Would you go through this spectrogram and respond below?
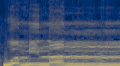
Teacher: membacanya guna karena dia menimbulkan tasydid Nun sehingga dibacanya dengung · nun mati bertemu dengan ya, ini kita sebut dengan idgham bi guna, membacanya juga guna yaitu didengungkan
